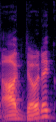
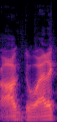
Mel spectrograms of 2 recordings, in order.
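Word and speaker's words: Ogdoadic: I've heard people pronounce it both ways, like Ogdotic or Ogdoatic, but I prefer Ogdoatic. I'm not sure which one's actually correct.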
